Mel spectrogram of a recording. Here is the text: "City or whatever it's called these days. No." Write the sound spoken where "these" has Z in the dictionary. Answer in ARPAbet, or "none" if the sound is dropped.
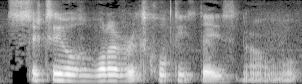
Z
